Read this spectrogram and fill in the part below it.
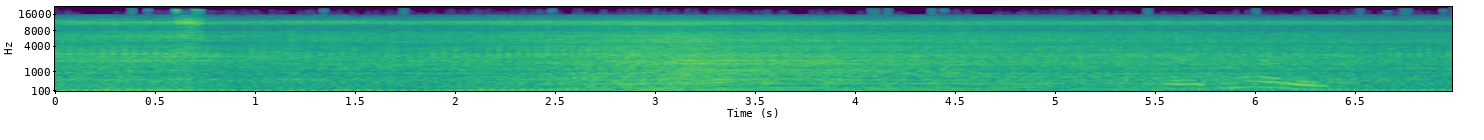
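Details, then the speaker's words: Honda Elite 80 scooter on the bench after carb cleaning. Buzzy small engine climbs and sags unevenly when revved, thin and hesitant. Owner suspects it runs lean from sucking in extra air, possibly the petcock vacuum hose. "think when i rev it up it's running lean because the problem is because it's sucking in air"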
